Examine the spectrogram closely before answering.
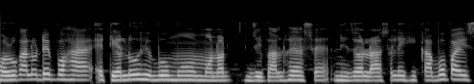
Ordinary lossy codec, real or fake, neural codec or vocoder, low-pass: none; real; none; 7.2 kHz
